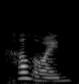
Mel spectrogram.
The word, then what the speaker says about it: Calongne: known as Calongne. Yep, it rhymes with coin.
